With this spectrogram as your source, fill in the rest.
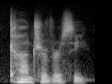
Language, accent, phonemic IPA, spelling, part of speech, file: English, US, /ˈkɑn.tɹəˌvɝ.si/, controversy, noun, En-us-controversy.ogg
- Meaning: A debate or discussion of opposing opinions; (generally) strife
